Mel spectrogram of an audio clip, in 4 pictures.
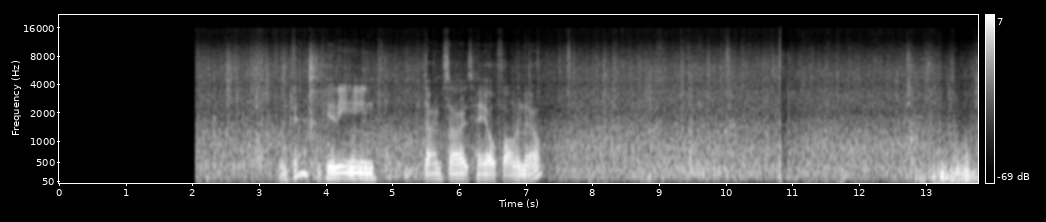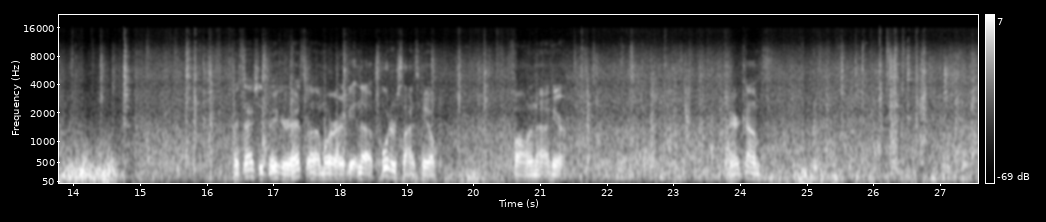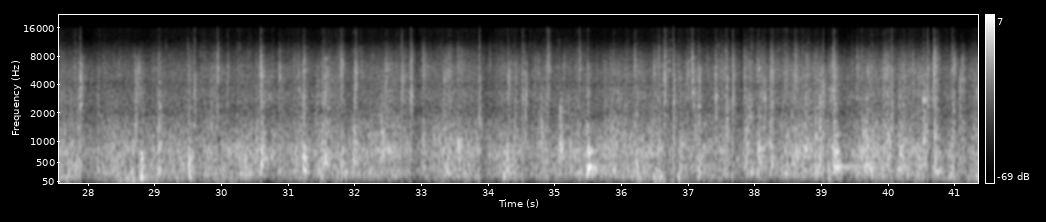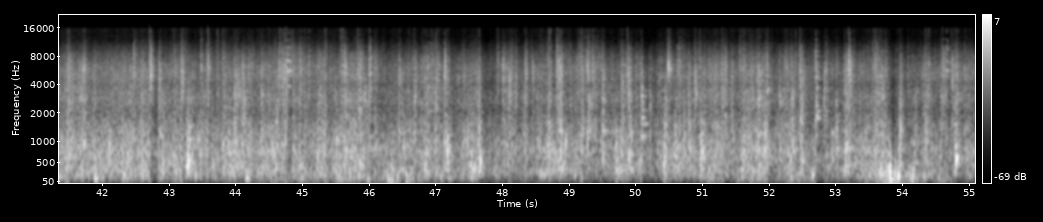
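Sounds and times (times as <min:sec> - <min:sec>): hail clattering: 0:02.1 - 0:55.0
heavy rain hissing: 0:02.7 - 0:26.1.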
